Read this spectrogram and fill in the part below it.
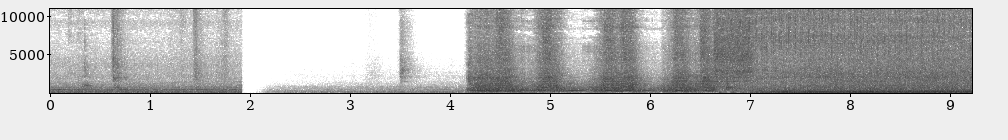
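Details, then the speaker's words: Vintage VW air-cooled flat-four from a 1956 Beetle barn find (not the original engine), unrun 23–24 years with mice nests, after carburetor work: brief crank, pause, then catches into even steady idle, no knocks or rattles; healthy. "running good yeah so there you have it can't believe it fired right up after 24 years of sitting in a barn these Volkswagen engines are just bulletproof"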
